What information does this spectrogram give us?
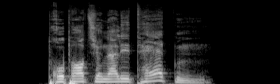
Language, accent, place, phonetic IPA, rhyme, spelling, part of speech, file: German, Germany, Berlin, [ˌpʁopɔʁt͡si̯onaliˈtɛːtn̩], -ɛːtn̩, Proportionalitäten, noun, De-Proportionalitäten.ogg
- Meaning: plural of Proportionalität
